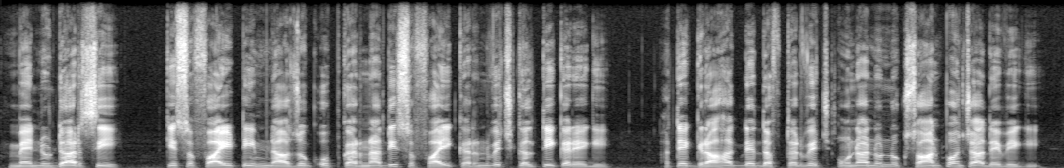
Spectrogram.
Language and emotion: Punjabi, fearful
